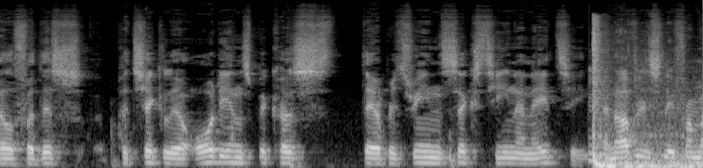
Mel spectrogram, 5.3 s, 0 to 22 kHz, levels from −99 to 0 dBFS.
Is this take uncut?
no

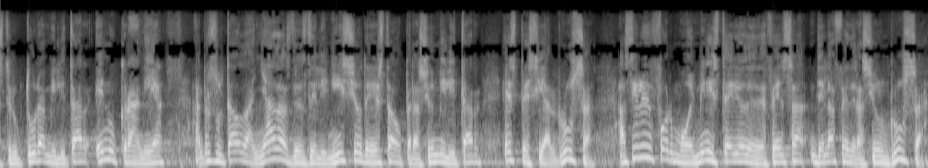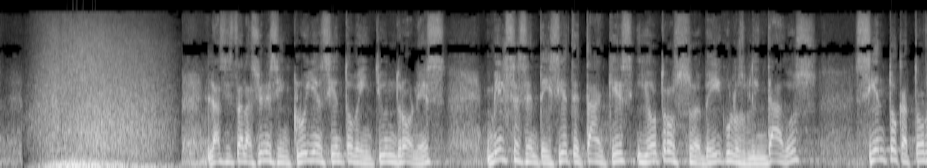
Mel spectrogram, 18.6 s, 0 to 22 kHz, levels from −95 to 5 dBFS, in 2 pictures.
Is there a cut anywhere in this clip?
no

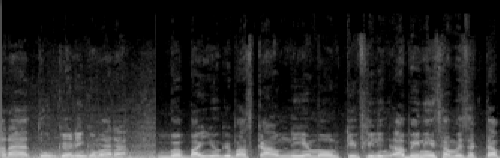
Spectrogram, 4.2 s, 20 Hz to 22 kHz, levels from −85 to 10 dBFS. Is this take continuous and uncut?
no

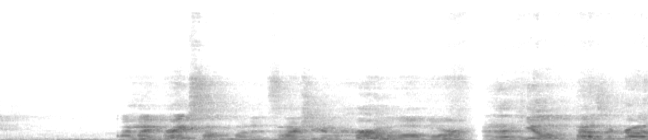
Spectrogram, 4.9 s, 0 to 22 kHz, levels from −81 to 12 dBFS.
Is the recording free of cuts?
no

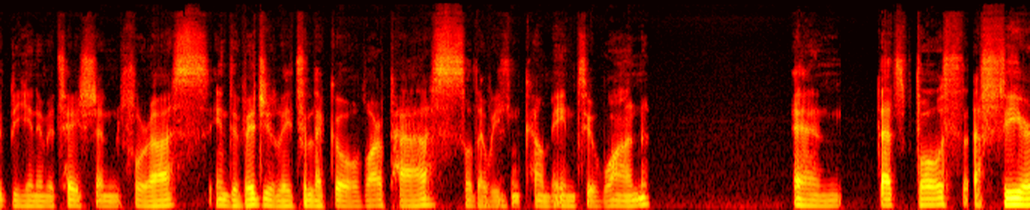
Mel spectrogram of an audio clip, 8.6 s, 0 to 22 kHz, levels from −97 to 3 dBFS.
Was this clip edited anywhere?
yes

